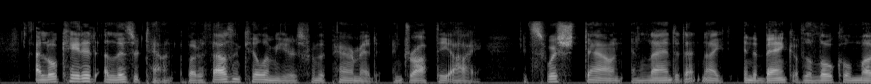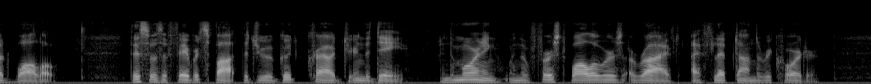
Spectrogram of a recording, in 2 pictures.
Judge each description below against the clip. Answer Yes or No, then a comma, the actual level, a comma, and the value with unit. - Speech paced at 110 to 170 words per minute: No, average, 195 wpm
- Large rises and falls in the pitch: No, average, 2.7 semitones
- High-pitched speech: No, very low, 95 Hz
